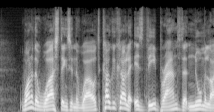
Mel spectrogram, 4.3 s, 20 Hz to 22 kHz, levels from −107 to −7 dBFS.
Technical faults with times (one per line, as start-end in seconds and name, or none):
none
